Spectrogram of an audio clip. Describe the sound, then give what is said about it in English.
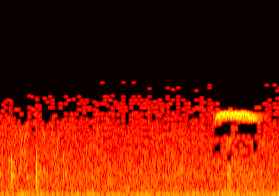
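A single shrill whistle blast, blown as a signal, steady and piercing, sounds for just under a second over a low constant hum, after a couple of faint thumps earlier on. “He went right through that glass door when you blew that whistle.”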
